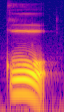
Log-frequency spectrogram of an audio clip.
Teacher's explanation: Dia nggak dibaca ka, tapi ko. Keluar dengan vokal o. Kenapa? Karena huruf-huruf yang ketika berharokat baris atas atau fathah dibaca dengan vokal o karena mereka adalah huruf-huruf yang tebal.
